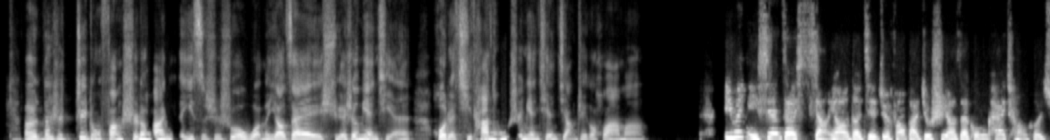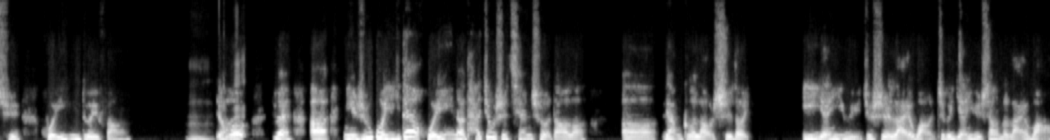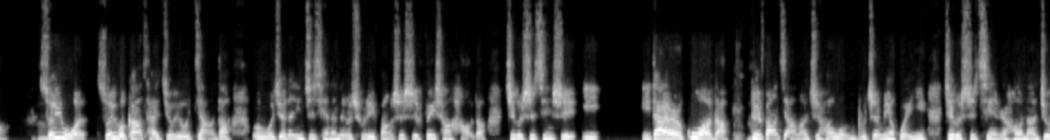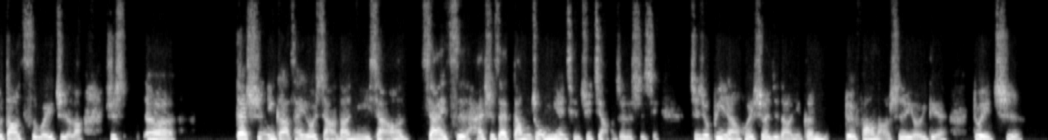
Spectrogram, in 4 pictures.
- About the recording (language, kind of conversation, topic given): Chinese, advice, 在聚会中被当众纠正时，我感到尴尬和愤怒该怎么办？
- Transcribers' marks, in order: none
